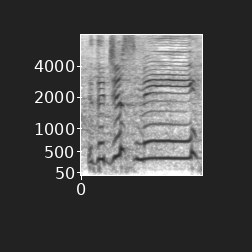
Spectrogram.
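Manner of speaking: high call-out to the crowd. Real, not acted. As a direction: shout it out to open the set. Comedian opening, shouting to crowd.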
